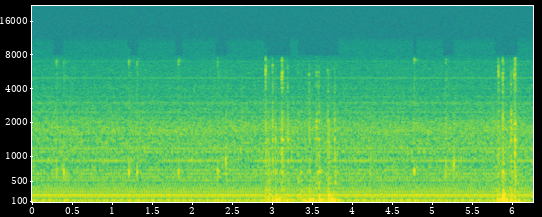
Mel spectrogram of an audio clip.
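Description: Near silence with faint clicks from computer input: a short run of clicks about halfway through and one more click near the end.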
